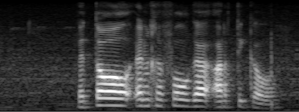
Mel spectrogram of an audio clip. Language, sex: Afrikaans, male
